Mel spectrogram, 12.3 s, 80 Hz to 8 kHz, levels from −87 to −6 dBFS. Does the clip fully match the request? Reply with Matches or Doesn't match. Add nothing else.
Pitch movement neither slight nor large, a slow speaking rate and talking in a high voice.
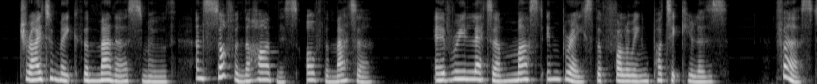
Matches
